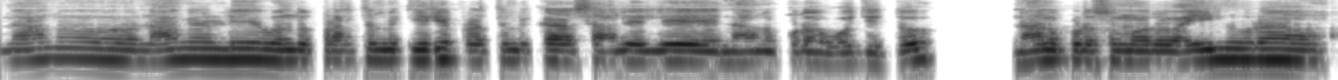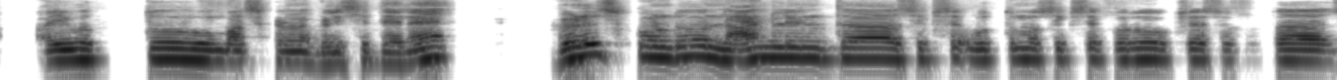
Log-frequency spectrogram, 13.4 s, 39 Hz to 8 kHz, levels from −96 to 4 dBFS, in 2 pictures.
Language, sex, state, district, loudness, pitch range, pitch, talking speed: Kannada, male, Karnataka, Mysore, -17 LUFS, 140-160 Hz, 145 Hz, 105 wpm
